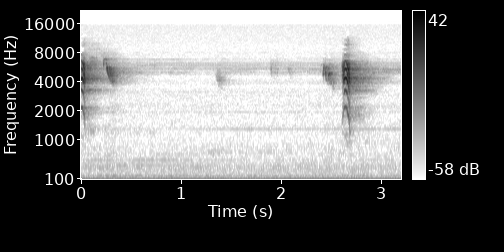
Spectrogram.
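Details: White-throated seedeater, azulão-style song to excite birds: a quick pair of bright high notes, a pause, then another loud, sharp downstroked note.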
